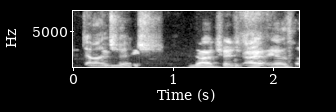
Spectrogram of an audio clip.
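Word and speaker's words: Dončić: I had to call my friend and say, oh, "How do you pronounce this guy's last name?" Doncic.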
